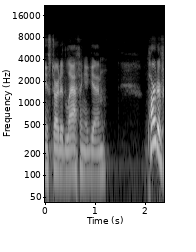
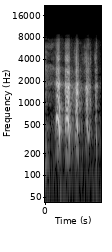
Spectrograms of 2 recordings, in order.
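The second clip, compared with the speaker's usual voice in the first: very high falling cackle; shrill mad cackle; 5 dB louder than usual. Acted. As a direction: let a mad shriek of laughter fall away. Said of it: "Crouch cackled".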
